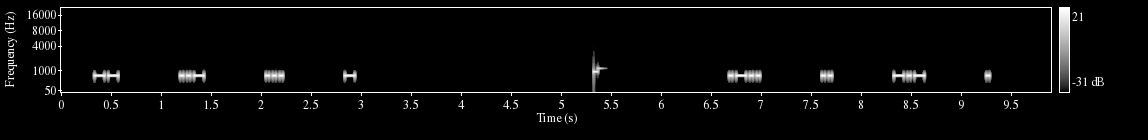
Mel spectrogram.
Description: Morse code, heard as a keyed tone, about 36 wpm, spaced as for 12 wpm, 700 Hz. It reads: MUST LIKE
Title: 6x Character Spacing - Top 500 Words - 35wpm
